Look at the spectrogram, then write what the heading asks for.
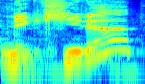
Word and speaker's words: Nikke: They pronounced it Nikita, but I remember a very long time ago there was an old show on the Sony channel called Nikita, spelled with an I instead of an E.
